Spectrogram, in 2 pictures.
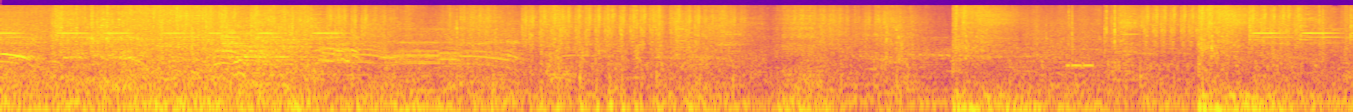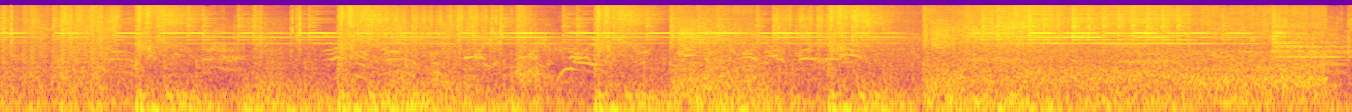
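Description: A flamethrower roars in long bursts.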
